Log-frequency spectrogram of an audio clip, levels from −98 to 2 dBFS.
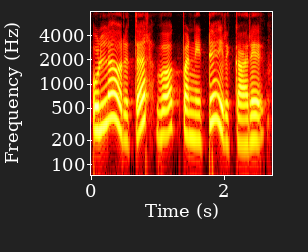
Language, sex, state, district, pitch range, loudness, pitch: Tamil, female, Tamil Nadu, Nilgiris, 205-310 Hz, -14 LUFS, 240 Hz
